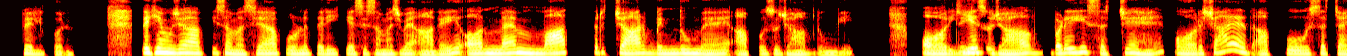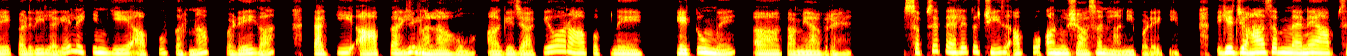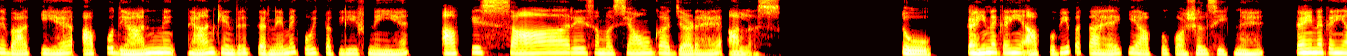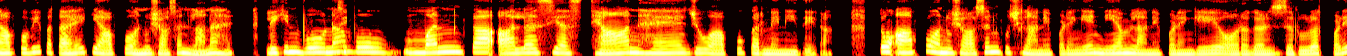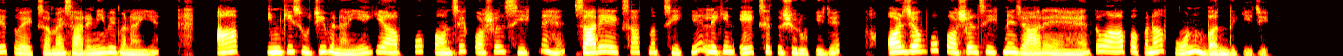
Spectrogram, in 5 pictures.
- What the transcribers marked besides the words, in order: none
- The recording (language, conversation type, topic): Hindi, advice, बोरियत को उत्पादकता में बदलना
